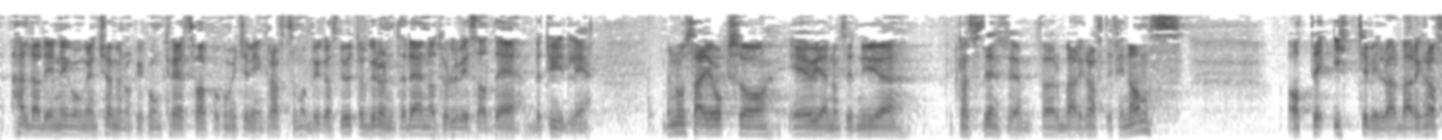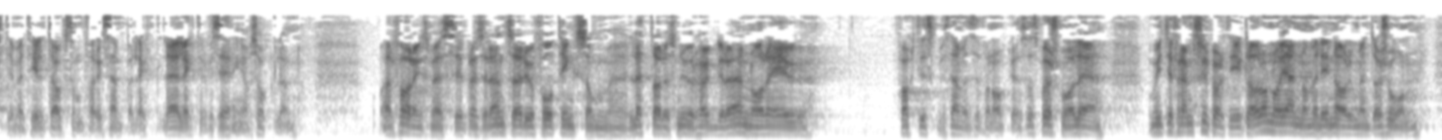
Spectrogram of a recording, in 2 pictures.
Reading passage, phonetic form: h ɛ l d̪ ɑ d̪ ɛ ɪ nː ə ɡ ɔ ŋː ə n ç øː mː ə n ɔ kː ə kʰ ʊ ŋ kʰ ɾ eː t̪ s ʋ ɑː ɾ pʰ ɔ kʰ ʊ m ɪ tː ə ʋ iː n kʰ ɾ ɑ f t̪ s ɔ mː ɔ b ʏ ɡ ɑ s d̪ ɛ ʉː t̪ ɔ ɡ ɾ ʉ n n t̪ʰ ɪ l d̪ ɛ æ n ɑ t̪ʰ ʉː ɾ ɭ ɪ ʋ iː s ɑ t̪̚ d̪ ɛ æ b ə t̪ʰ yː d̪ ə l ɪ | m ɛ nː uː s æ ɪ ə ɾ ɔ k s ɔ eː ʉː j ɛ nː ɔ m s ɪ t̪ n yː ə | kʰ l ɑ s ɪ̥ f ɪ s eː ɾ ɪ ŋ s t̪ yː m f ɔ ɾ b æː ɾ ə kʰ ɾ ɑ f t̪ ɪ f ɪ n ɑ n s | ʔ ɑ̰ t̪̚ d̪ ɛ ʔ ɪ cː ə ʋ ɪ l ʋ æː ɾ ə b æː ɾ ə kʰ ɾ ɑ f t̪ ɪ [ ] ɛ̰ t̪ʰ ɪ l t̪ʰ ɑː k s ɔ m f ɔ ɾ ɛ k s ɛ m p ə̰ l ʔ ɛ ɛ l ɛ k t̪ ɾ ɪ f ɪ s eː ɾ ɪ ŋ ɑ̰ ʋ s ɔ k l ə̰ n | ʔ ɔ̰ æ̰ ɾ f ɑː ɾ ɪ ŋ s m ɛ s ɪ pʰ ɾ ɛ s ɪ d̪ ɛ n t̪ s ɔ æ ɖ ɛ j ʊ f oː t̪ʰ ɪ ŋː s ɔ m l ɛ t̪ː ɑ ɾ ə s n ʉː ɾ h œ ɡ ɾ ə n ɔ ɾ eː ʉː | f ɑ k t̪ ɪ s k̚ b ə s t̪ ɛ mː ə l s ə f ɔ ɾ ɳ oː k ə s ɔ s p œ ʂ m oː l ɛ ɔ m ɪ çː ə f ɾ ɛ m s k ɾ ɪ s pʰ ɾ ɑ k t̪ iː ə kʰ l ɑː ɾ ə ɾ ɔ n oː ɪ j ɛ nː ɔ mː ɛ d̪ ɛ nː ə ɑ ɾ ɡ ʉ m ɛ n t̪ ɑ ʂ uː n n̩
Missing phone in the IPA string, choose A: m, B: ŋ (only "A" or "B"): A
